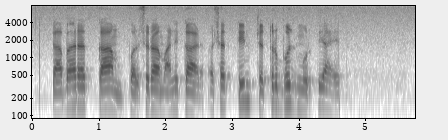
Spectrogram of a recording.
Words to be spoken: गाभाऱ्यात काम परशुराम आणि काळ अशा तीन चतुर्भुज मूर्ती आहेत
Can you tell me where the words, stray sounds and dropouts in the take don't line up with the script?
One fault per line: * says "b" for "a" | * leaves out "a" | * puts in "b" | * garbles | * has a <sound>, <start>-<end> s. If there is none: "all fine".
all fine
